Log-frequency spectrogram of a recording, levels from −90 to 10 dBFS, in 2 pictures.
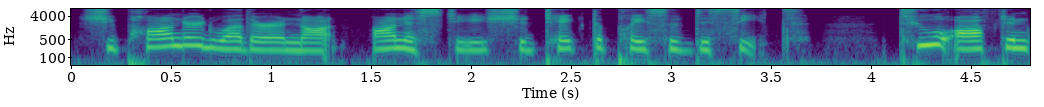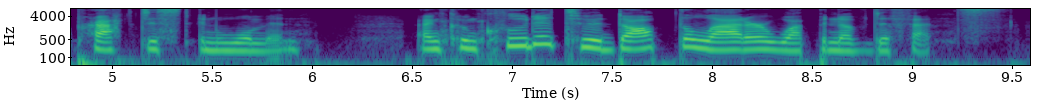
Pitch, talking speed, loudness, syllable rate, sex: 225 Hz, 150 wpm, -20 LUFS, 5.4 syllables/s, female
